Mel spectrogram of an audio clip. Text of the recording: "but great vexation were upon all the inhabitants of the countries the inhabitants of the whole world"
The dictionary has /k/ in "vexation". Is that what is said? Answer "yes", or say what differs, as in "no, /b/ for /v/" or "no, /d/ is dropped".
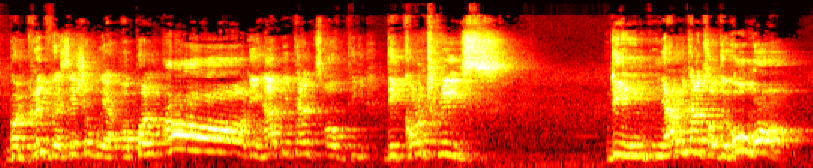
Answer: no, /k/ is dropped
